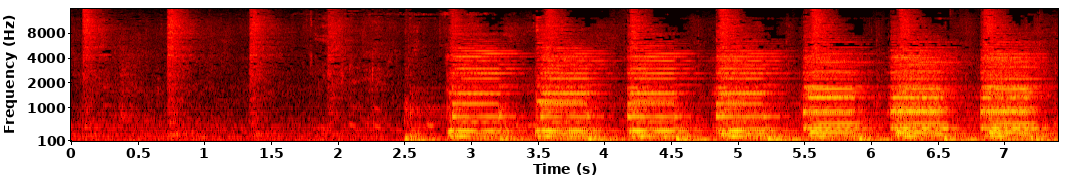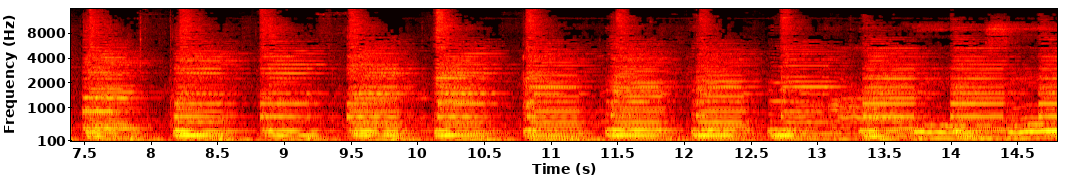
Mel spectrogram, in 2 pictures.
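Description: Acoustic guitars strumming chords in an instrumental passage: a few soft strums, then full, steady strumming from about two and a half seconds in, at about two strums a second.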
